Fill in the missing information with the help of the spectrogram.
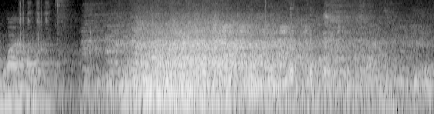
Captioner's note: laughter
